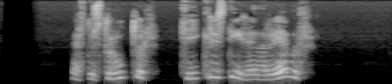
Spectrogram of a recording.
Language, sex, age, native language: Icelandic, male, 40-49, Icelandic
